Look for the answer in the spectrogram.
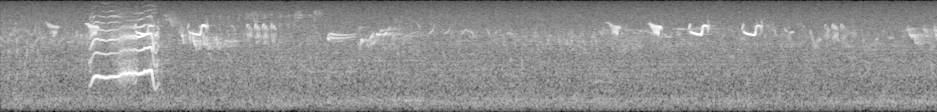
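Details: Northern lapwing pair giving alarm calls to their young: a single loud, nasal, harmonic-rich call lasting about half a second, then faint high chirps and short whistles from other birds.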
